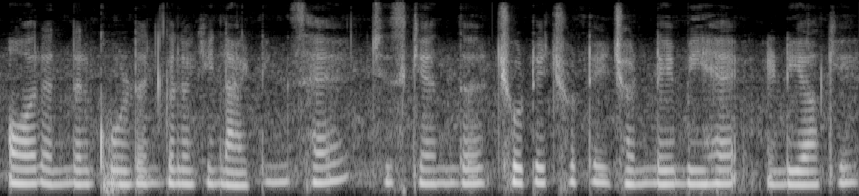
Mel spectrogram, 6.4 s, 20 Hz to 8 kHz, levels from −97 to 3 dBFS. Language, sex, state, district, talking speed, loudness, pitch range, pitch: Hindi, female, Maharashtra, Pune, 150 wpm, -23 LUFS, 210-230 Hz, 220 Hz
